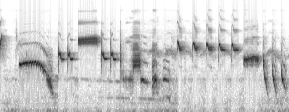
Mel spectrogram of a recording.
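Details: Varied filler song of an Asian pied starling, meant to prompt other starlings to sing: a downslurred whistle, a high steady tone, then clipped chirps and repeated bright whistled notes ending in falling slurs.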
